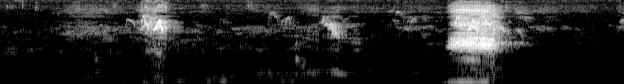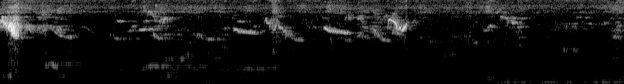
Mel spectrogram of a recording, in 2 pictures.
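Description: Scattered short bird chirps and calls, with one louder short call about two seconds in.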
